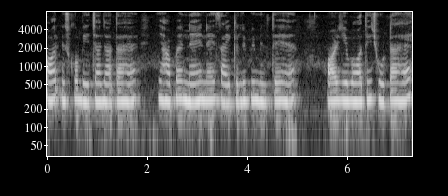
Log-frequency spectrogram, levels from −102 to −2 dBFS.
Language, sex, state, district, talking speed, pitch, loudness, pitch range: Hindi, female, Uttar Pradesh, Etah, 130 wpm, 270 Hz, -25 LUFS, 265-275 Hz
